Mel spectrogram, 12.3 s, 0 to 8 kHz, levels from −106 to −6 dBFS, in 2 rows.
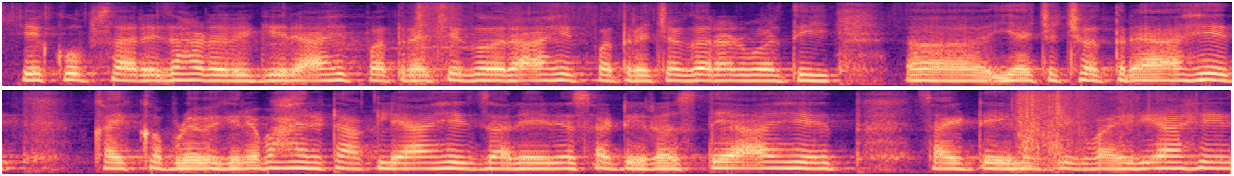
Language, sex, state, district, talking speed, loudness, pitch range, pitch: Marathi, female, Maharashtra, Pune, 150 wpm, -14 LUFS, 195-215 Hz, 205 Hz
